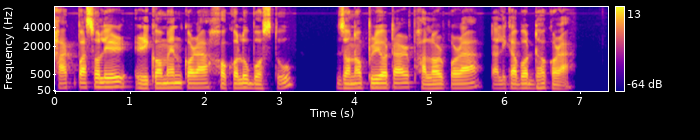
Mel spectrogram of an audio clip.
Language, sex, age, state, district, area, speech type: Assamese, male, 30-45, Assam, Dibrugarh, rural, read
